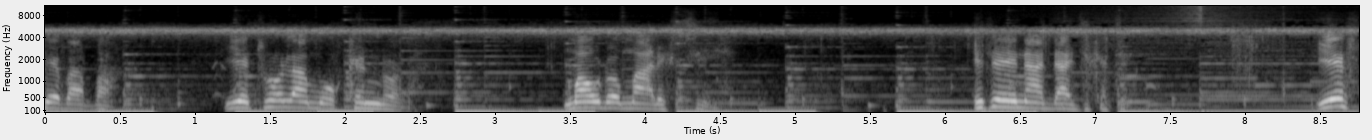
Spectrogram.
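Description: A voice talking in short phrases over background music with a low bass line, and a steady high-pitched whine under both.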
